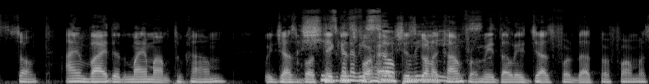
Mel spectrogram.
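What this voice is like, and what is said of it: Italian accent. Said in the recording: “I love your accent. That's so lovely.”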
